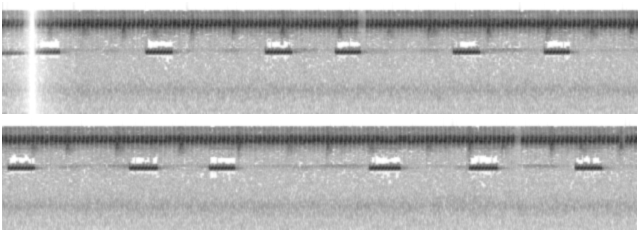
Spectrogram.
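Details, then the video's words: Crickets at night in a summer forest: after a short dip at the start, evenly spaced high chirps recur about once a second over an unbroken shrill background hum. "Natural Night Cricket Sound"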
